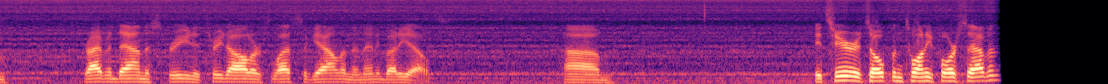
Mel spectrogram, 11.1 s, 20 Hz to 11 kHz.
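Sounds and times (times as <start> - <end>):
faint steady hum: 0.0 - 10.0
steady background hiss: 0.0 - 10.0.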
